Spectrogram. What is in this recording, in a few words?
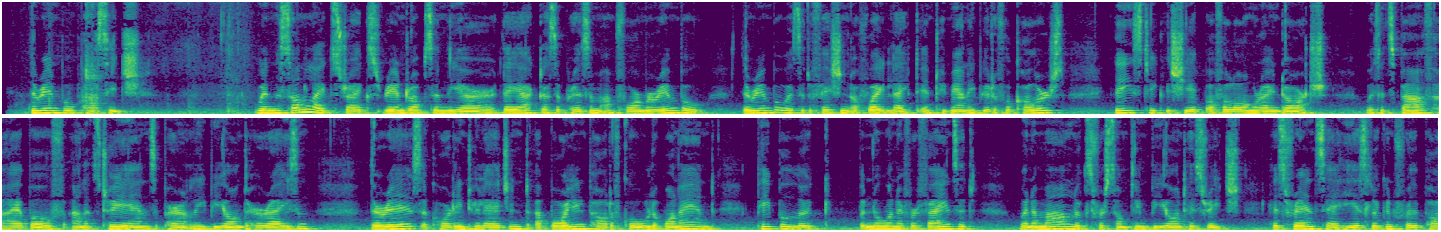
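sentences, dialects ni; reading passage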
